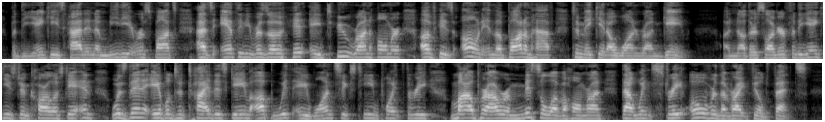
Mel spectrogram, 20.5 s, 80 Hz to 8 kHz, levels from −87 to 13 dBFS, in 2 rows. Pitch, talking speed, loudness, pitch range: 185 Hz, 180 wpm, -16 LUFS, 165-195 Hz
